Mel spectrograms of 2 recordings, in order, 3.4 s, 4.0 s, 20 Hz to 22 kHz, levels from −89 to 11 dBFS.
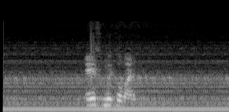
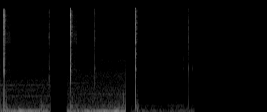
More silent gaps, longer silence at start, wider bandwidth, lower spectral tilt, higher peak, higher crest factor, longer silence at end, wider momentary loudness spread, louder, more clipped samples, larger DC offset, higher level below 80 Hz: second, none vs 0.77-0.98 s, 1.87-1.94 s; about the same, 0.05 s vs 0.05 s; second, 5.4 kHz vs 16 kHz; first, -9 dB/octave vs 0 dB/octave; first, -2 dBFS vs -6 dBFS; second, 16 dB vs 38 dB; second, 0 s vs 1.95 s; second, 14 LU vs 23 LU; first, -19 LUFS vs -37 LUFS; neither; neither; first, -34 dBFS vs -56 dBFS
